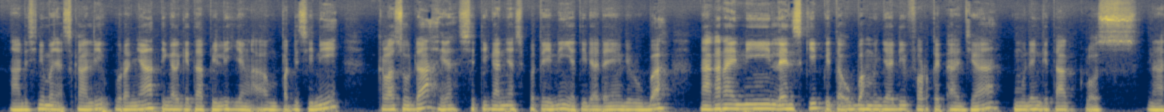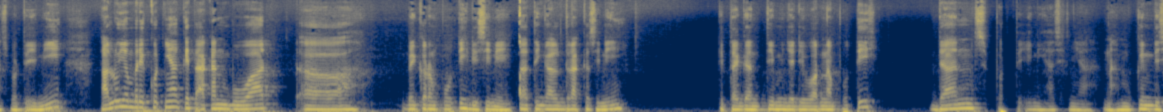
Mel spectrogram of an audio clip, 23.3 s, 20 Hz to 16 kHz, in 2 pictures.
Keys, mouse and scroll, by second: 2.6 click, 4.4 click, 9.3 click, 11.1 click, 11.7 middle click, 12.6 middle click, 15.5 click, 17.2-18.9 drag, 20.0 click, 21.3-21.8 drag, 22.2 click, 22.6 middle click, 22.9 middle click.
